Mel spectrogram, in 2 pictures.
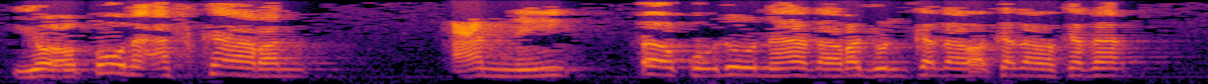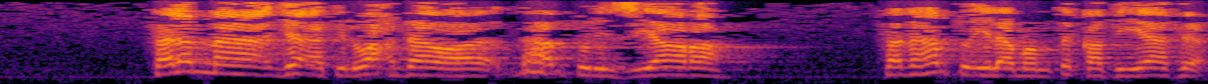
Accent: Yemen; كان أحد مشايخ القبائل عندنا في اليمن

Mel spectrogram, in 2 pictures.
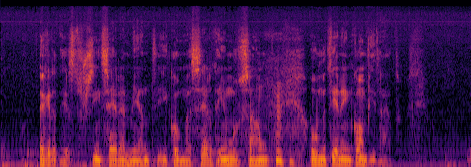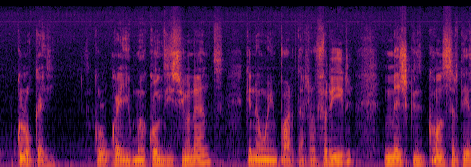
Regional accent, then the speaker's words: Alcobaça, Leiria, Portugal; born there; Eu fui lá batizado, nasci acidentalmente em Alcobaça, porque o meu pai era tanoeiro e comprou-me, como eu costumo dizer, na Vindima.

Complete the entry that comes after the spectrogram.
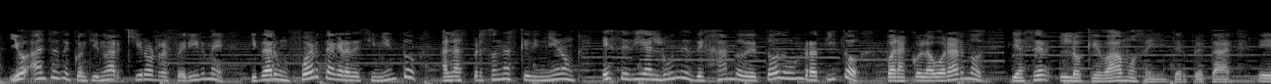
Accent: Ecuador; la música hecha en mi país, o la música escrita en mi país, o la música hecha con sentimiento ecuatoriano, será lo primero.

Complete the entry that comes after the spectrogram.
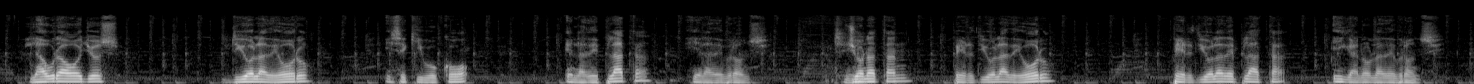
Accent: Bogotá, Colombia; Aquí yo soy bogotano.

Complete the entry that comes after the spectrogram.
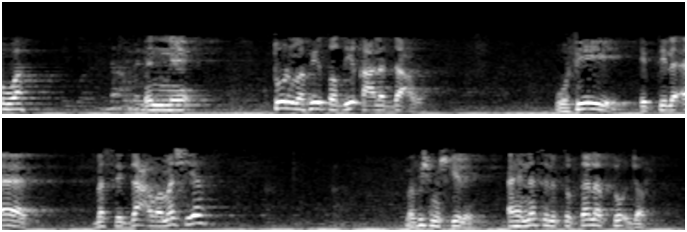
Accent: Egypt; وده اللي حصل عندنا في مصر

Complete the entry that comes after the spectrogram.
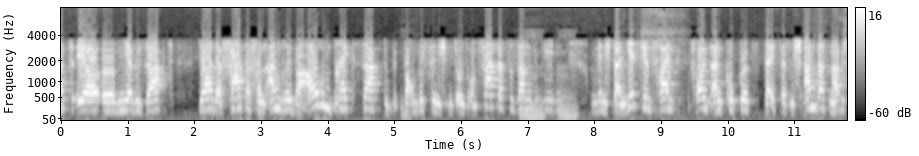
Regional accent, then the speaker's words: Cologne, North Rhine-Westphalia, Germany; moved away; ich habe ja dadurch damals meine Heimat, nicht nur mein Elternhaus, sondern auch meine Heimat, und das ist Kölle, verloren.

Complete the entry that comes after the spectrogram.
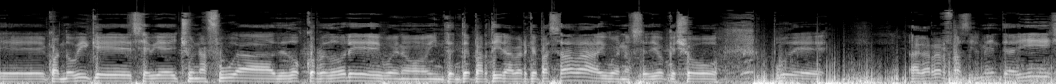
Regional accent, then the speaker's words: Bolívar, Buenos Aires Province, Argentina; soy de Bolívar

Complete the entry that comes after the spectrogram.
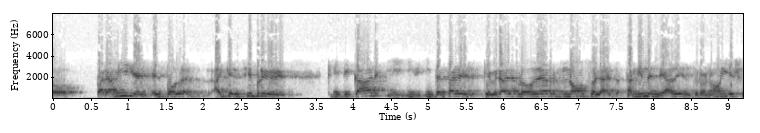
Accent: Avellaneda, Buenos Aires Province, Argentina; now in Germany; yo soy de Buenos Aires, de Avellaneda, y vivo mitad Berlín, mitad Buenos Aires.

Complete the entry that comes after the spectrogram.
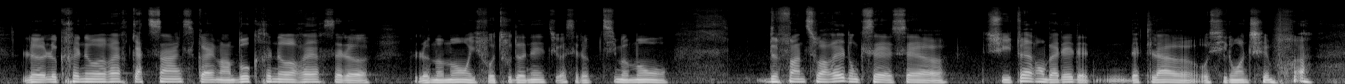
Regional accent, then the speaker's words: Brussels, Brussels-Capital Region, Belgium; moi, je suis né à Bruxelles. Donc, j'ai vécu à Bruxelles toute mon enfance et adolescence. Et puis, c'est vrai qu'étant adulte, je suis parti à Charleroi parce qu'il y avait beaucoup de place pour la culture.

